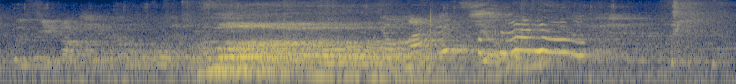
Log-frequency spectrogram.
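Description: A young woman talks with animation nearby.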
